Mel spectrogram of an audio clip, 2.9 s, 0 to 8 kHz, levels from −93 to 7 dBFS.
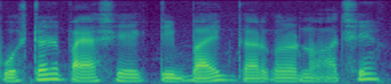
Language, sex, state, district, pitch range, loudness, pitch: Bengali, male, West Bengal, Cooch Behar, 115-145 Hz, -20 LUFS, 120 Hz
